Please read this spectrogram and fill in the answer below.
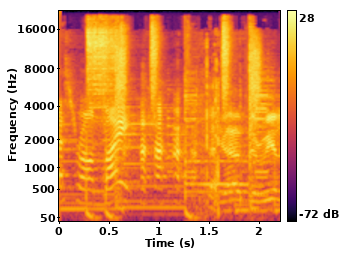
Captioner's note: laughter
